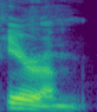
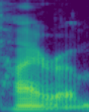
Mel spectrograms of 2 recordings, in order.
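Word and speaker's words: Hiram: It's herum. All right. It's not. It's Hyram.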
